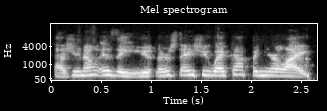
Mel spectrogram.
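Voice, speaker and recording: A middle-aged woman health coach and author, chatting in an interview in an animated, self-deprecating way with many fillers. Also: on the high side, brisk, dry recording, dull audio. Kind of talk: casual interview chat.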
